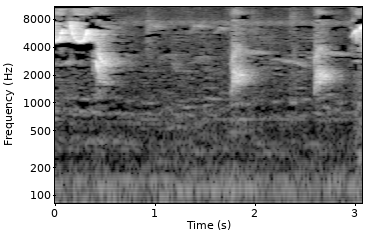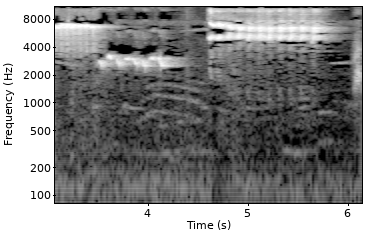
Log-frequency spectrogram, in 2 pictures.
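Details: Tledekan gunung with lively, flute-like song, played to coax lazy birds into singing. Brief high calls are followed by a bright trill, a lower warbled run and a long shimmering high trill.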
